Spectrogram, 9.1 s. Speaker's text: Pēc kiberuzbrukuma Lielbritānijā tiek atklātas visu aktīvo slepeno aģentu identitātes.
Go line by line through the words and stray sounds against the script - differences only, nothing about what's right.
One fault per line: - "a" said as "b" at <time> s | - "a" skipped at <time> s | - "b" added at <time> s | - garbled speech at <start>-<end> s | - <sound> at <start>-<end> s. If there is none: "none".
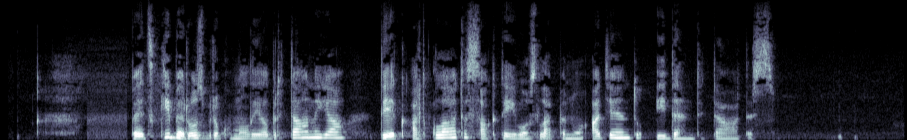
- "visu" skipped at 4.8 s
